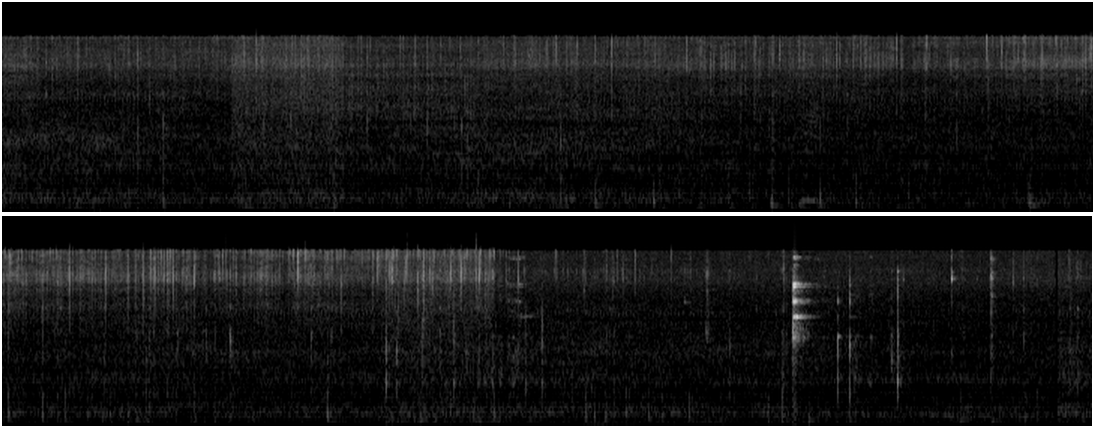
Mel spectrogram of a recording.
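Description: Miniature sukiyaki broth simmering in a tiny iron pot over a tea-light candle: a faint, steady sizzle, with wooden chopsticks ticking against the pot. Near the end the sizzle fades and a few sharp taps sound, one much louder than the rest.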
